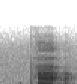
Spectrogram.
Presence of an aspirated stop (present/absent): present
